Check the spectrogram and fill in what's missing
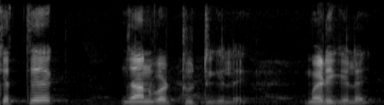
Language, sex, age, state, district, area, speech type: Maithili, male, 45-60, Bihar, Muzaffarpur, urban, spontaneous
